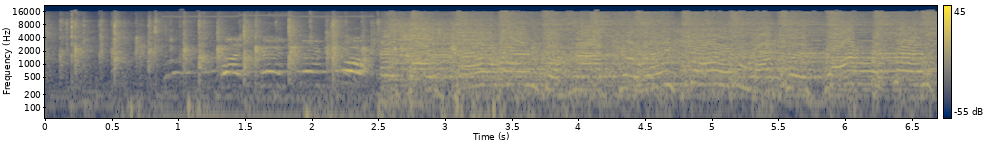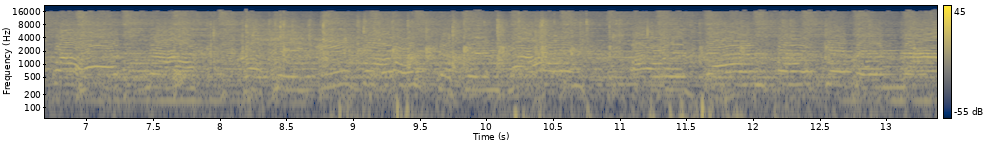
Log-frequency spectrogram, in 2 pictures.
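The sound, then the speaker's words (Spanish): An audience bursts into steady, dense applause that starts suddenly after a brief moment and holds loud and even to the end, with voices mixed into the clapping. “Para pues aplaudir, coño.”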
